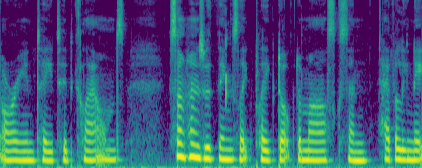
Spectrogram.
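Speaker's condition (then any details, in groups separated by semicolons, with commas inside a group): No condition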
